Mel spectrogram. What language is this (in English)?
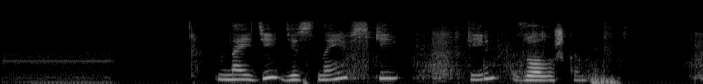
Russian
